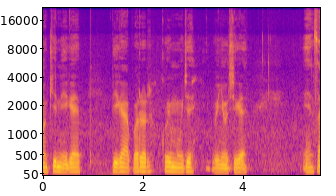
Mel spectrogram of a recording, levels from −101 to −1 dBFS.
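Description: No technical faults are audible anywhere in the recording.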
